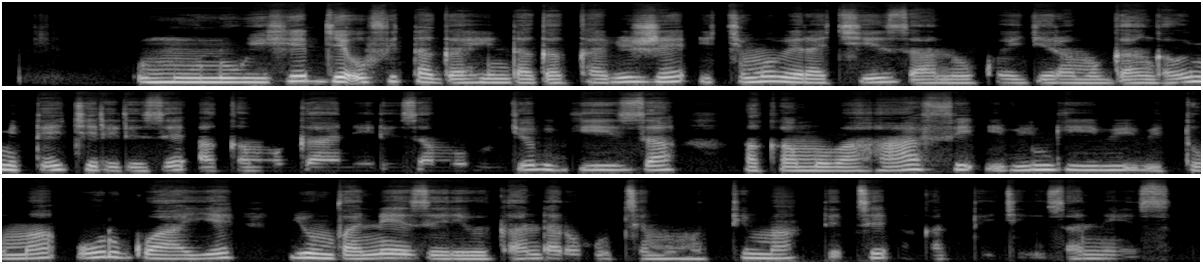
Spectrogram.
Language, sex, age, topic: Kinyarwanda, female, 18-24, health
